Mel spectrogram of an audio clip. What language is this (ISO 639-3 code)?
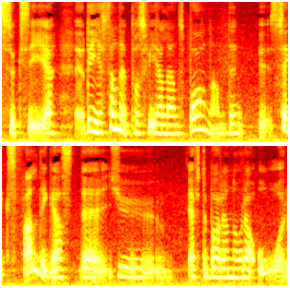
swe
